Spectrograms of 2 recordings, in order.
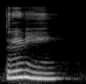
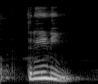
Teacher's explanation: त्रि दीर्घ आणि णी ह्रस्व.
